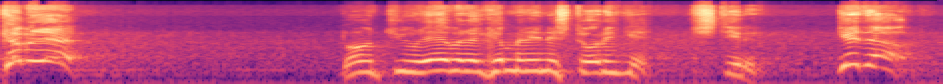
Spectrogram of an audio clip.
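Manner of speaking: high, angry storekeeper throwing someone out; mad Iranian shopkeeper. Retold or imitated. Shopkeeper bans a boy from the store, imitated high and angry. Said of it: "He getting mad".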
